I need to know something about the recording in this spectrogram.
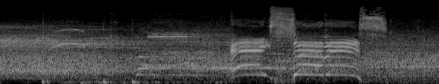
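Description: Indoor arena crowd noise during a volleyball rally, with a few dull thumps of the ball being struck in the first second and a half. Loud shouting voices follow from a little over two seconds in as the point is won.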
